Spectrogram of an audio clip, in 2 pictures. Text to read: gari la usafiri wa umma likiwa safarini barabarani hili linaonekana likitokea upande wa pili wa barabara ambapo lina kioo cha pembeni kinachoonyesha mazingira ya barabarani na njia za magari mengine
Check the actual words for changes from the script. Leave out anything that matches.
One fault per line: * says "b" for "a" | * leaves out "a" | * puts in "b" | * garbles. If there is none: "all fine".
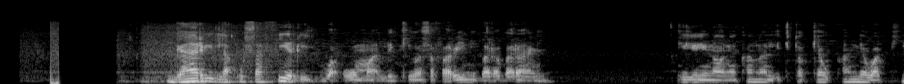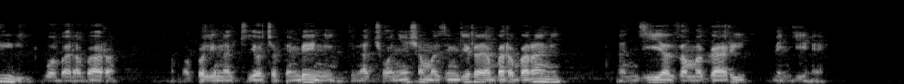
all fine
